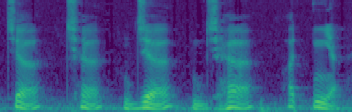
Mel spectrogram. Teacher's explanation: तालव्य व्यंजन कौन-कौन से हैं? जो तालु की सहायता से तालु के स्पर्श से बोले जाते हैं।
